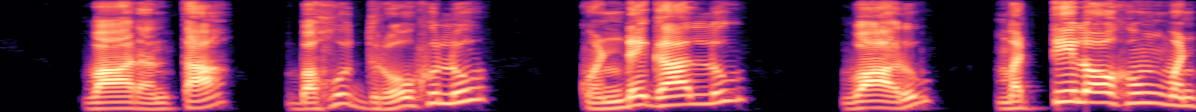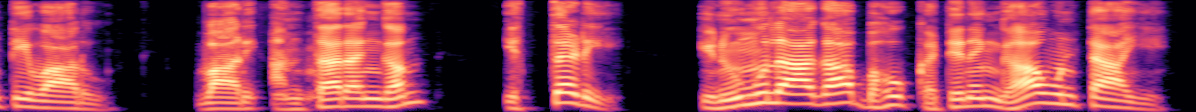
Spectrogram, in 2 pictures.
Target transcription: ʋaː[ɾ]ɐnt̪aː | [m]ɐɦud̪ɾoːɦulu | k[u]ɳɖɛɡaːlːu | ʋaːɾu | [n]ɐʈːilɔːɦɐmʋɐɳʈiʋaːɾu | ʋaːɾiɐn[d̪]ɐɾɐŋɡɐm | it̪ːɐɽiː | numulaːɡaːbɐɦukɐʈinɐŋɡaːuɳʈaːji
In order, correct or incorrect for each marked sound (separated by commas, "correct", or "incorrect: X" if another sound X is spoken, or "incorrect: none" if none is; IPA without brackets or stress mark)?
correct, incorrect: b, incorrect: o, incorrect: m, incorrect: t̪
